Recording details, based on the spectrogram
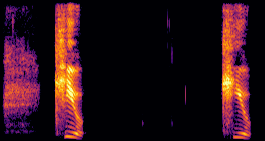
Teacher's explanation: this is a velar sound. It means it's made from the back of the throat, which is tightened and closed.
